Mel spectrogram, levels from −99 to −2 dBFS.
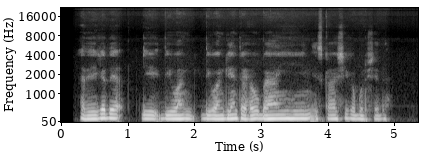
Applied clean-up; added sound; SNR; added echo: none; none; none; none.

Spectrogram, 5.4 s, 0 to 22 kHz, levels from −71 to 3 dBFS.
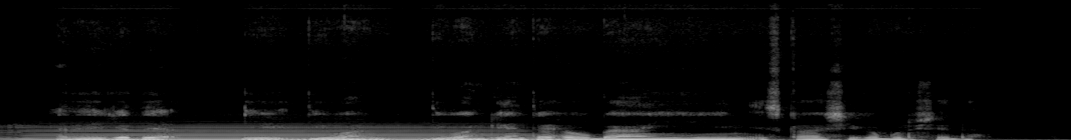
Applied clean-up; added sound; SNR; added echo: none; Bowed string instrument; 9 dB; none.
